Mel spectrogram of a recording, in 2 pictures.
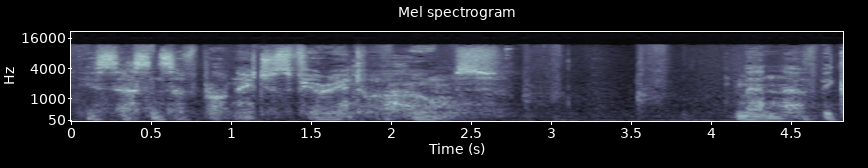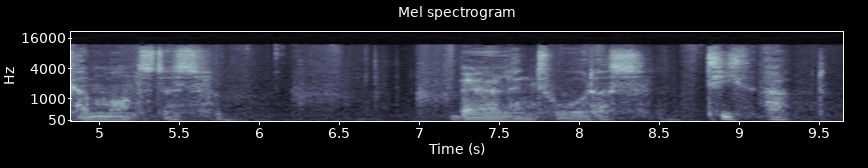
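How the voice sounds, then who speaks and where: An actor playing a grim, resolute villain mastermind in a dramatic game monologue, speaking in a portentous, measured, declamatory way. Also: male voice, very deep voice, little pitch movement, noisy background. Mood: grave resolve.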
